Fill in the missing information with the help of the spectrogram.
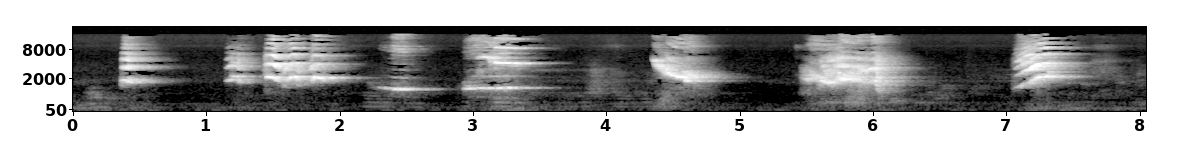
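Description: African grey parrots calling: a string of about eight short whistles and squawks with gaps between them. A couple are held on one pitch, one falls and one near the end rises.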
